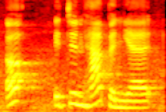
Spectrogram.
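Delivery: ordinary delivery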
